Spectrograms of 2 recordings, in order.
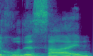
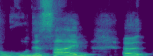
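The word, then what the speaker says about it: Rüdesheim: et Gretel qui est rou de S qui se prononce on prononce pas la h roue de s dans le sud-ouest de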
